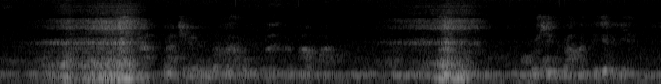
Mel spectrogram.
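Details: A father asleep, filmed by family because he doubted he snores: two loud, rattling inspiratory snores with quieter breathing between, quiet room; snoring.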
